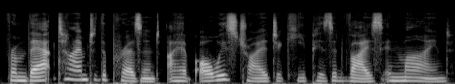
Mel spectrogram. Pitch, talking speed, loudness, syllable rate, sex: 165 Hz, 210 wpm, -21 LUFS, 4.6 syllables/s, female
